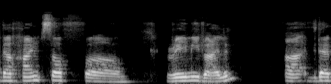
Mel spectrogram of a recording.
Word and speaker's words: Raimy Rylan: Before that, he has written a series for middle grade students, and the series was called The Hunts of Raimy Rylan. Did I pronounce that You correctly?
